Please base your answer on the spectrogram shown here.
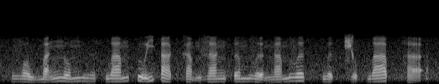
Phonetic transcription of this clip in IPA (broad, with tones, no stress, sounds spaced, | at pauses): v ɔ˧˩ w m a̰˧˥ ŋ n o˨˦ m ɨ̤˨˩ ə̯ h w a˨˦ m t̪ ṵ˧˥ j ʔ a˨˩ k̚ x a̰˧˨ m z a˧ ŋ ʔ ə˧ m v ə̰ː˧˨ ŋ a˨˦ m v əː˦˥ k̚ h w ə˨˩ t̚ t͡ɕ o˧˩ k w aː˦˥ p̚ t̪ʰ a̰ː˧˨ ʔ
